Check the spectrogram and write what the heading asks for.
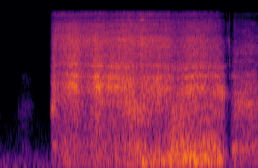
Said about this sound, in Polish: Odkręcasz zawór i słyszysz tylko takie ciche świszczenie powietrza.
